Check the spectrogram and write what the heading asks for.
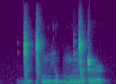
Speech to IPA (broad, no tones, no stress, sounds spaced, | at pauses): ɡ͡ǀ ø ǀʰ o m i ɾ o b o m o ŋ͡ǀ o ʈ ə˞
